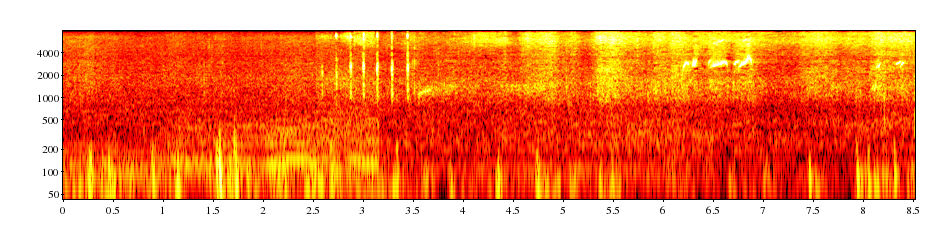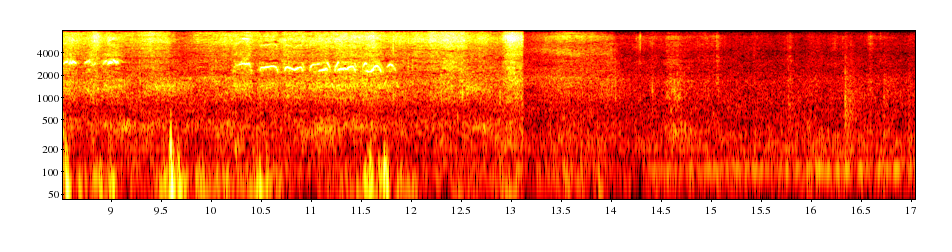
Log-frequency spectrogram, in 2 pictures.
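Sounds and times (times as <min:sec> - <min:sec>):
steady rustling hiss: 0:00.0 - 0:17.0
bird chirping: 0:02.5 - 0:04.8, 0:06.1 - 0:07.0, 0:08.0 - 0:12.9.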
